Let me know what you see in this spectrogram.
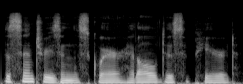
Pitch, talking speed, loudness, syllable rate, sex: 100 Hz, 195 wpm, -18 LUFS, 5.4 syllables/s, male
